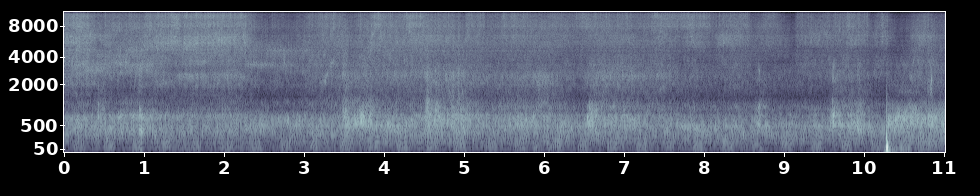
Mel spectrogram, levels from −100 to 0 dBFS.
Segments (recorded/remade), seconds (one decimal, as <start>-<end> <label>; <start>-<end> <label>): 0.0-11.0 remade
